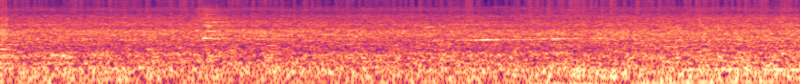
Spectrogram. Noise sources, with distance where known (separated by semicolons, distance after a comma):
large-sounding engine; car horn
